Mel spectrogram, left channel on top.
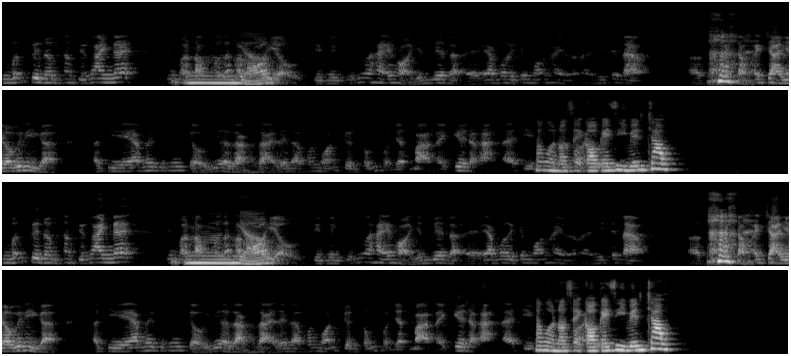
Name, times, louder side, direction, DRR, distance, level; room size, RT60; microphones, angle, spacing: voice 1, 0.0-1.3 1.6-6.5 6.9-8.4 8.8-13.3 13.6-14.0, right 2 dB, 35° right, 0.6 m, -37 dB
voice 2, 1.8-2.7 7.1-7.3 13.2-14.5, right 5 dB, 80° right, 0.4 m, -21 dB
2.5 x 2.0 x 3.0 m
head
